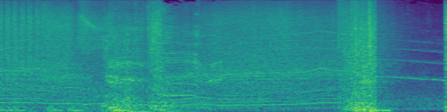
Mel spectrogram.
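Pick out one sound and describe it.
A vehicle engine hums and revs.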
